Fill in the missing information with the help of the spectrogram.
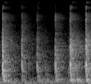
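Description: Six dry, woody taps on the crisp, fully roasted pork-skin cushion of a lechona ring out like a wood block. Each hit has a hollow knock with a bright crackle and dies away almost instantly. The clicky, hollow sound shows the skin is done and crisp.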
